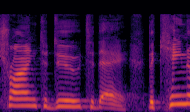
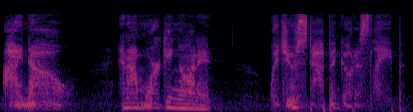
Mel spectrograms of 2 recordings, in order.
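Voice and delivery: hushed, soft whisper all the way through; 6 semitones lower, 12 dB quieter than usual. Pretend. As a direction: murmur it as God at your bedside. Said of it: "If he just came to you and said".

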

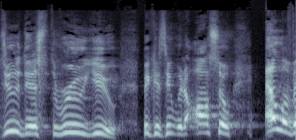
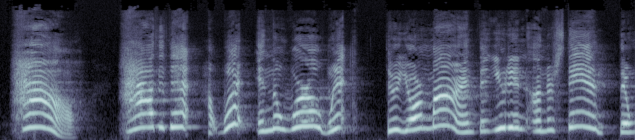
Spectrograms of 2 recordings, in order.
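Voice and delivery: exasperated disbelief; 7 semitones higher than usual. Acted. Exasperated rant at late friends.

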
